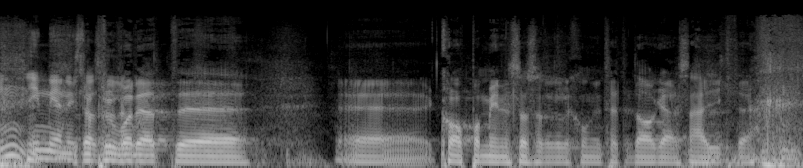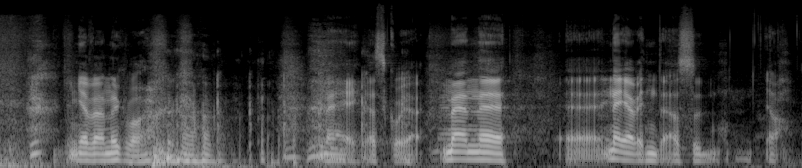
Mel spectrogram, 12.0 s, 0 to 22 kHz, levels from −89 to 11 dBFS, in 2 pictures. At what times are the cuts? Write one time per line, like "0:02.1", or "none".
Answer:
0:09.2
